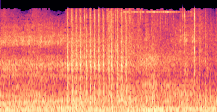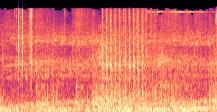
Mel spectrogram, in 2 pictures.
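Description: A rapid burst of automatic gunfire rattles.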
